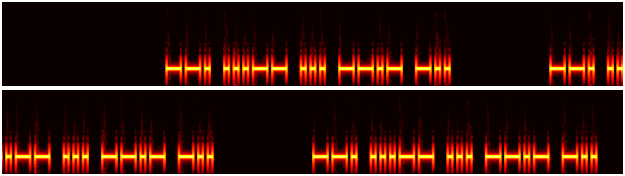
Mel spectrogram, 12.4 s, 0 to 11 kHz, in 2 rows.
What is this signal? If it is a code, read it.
Morse code, heard as a keyed tone, about 25 wpm, 700 Hz. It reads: G3SQD G3SQD G3SQD
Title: DXCC-100 Call Signs - 5 Characters - Repeated 3x - 25wpm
